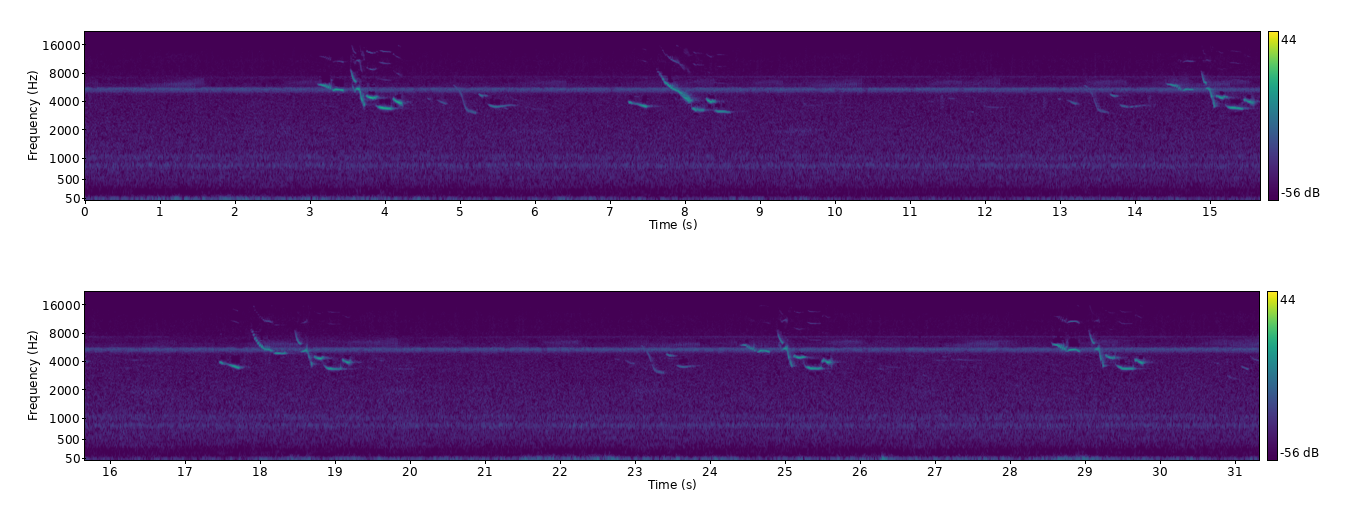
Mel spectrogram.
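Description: Eastern meadowlark singing: six short songs of slurred, falling whistles, each about a second long, repeated every few seconds. A steady high-pitched hum runs under them.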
